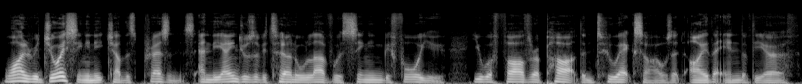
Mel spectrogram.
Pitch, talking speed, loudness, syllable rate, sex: 105 Hz, 215 wpm, -19 LUFS, 6.3 syllables/s, male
